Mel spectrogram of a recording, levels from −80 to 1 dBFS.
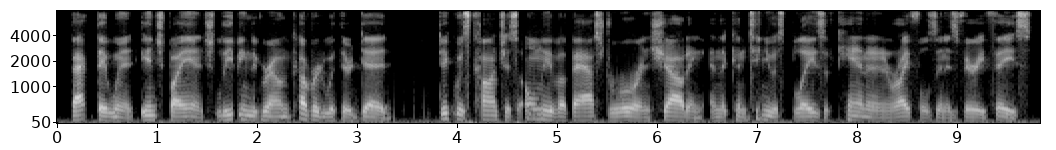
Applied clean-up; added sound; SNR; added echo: neural diffusion model UNIVERSE++.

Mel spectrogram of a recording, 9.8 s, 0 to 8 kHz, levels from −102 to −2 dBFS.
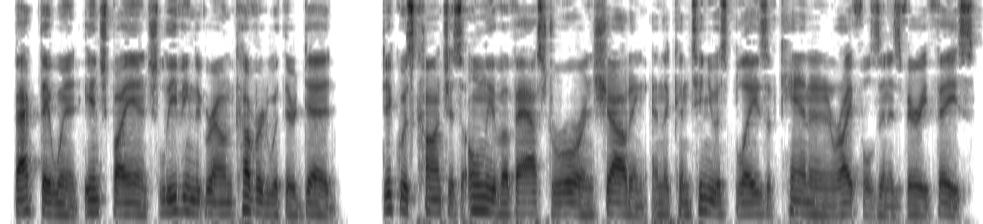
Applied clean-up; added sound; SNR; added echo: neural mask model Resemble Enhance denoiser.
